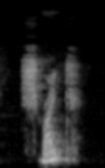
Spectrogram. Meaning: Any of various passerine birds of the family Laniidae which are known for their habit of catching other birds and small animals and impaling the uneaten portions of their bodies on thorns
- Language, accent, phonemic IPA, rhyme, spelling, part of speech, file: English, Southern England, /ʃɹaɪk/, -aɪk, shrike, noun, LL-Q1860 (eng)-shrike.wav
